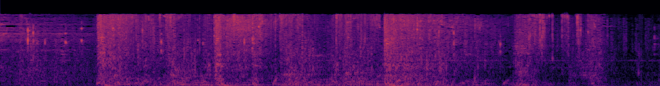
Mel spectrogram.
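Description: A pickaxe strikes rock.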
